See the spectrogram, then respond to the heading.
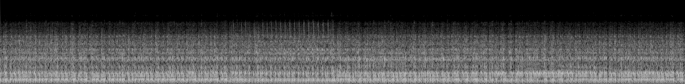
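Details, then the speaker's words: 70 hp two-stroke Mercury outboard on a 1967 Duo boat, carbs cleaned, run on choke with old impeller left in place, running a little warm; even buzzy drone holding steady without sputters or cutting out; normal running. "that actually sounds healthy"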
